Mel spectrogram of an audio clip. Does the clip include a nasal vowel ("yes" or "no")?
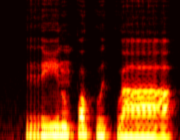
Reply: yes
